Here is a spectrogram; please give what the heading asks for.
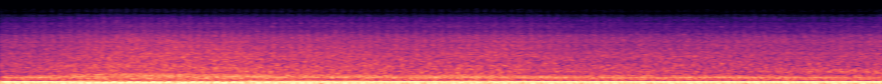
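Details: Rebuilt Corvair air-cooled flat-six on a test stand, checking oil pressure and carburetor synchronization: steady, even low rumble with no knocks or misses; smooth healthy idle.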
